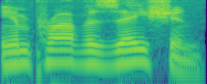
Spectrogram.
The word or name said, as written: improvisation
